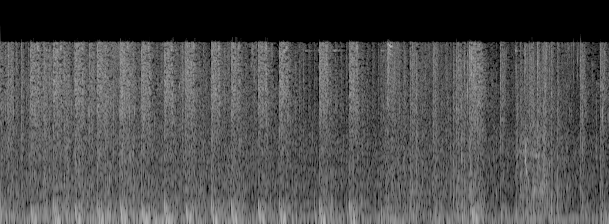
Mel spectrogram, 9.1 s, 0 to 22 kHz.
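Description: Rapid gunfire crackles in dense bursts during a firefight in the video game The Division 2, with shots landing in quick overlapping volleys at close range and no break throughout.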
